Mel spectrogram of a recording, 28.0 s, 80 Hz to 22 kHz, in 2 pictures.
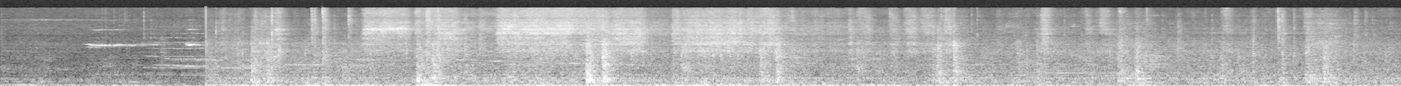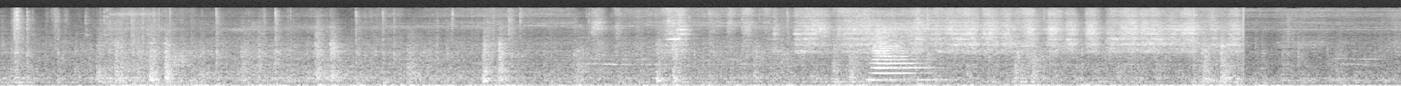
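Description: Passenger train running, heard from inside the car: a steady low rumble with the clickety-clack of wheels over rail joints. It grows louder about two seconds in, and a short horn blast sounds about 23 seconds in.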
